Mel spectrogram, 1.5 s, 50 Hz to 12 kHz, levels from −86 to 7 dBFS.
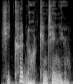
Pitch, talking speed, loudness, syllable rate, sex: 105 Hz, 165 wpm, -17 LUFS, 4.4 syllables/s, female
